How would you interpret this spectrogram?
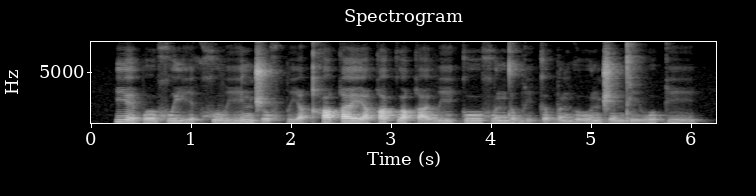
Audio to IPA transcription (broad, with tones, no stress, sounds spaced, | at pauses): j e˥˩ p ʊː˩ xʷ i˧ j iː˩ θ xʷ ə˥ β iː˩˥ n d͡ʒ ʊː˩ xʷ p iː˩ qʰ œ˧ q j eː˥˩ q ʊ˥ k u˥˩ q ɘː˩ β iː˥ k uː˥ xʷ ɘ˥ n d ʊ˥ b iː˩ k ə˩ b œ˩ ŋ ð uː˩˥ n d͡ʒ e˩ n d iː˧ β u˥˩ k iː˥˩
